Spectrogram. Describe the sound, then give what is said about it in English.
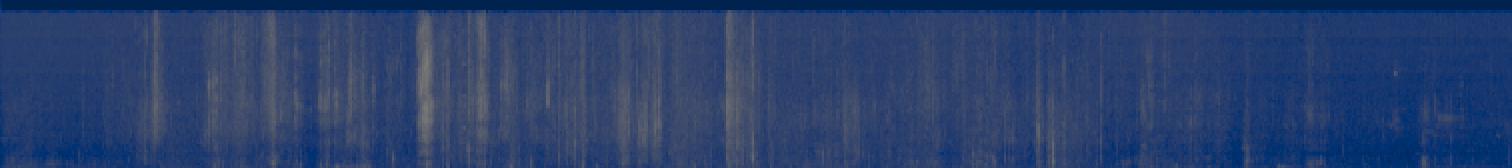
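Footsteps walking across a beaver dam in an untouched wetland: many irregular, faint crunching steps in a loose rhythm, each a short dry crackle, with no talk over them. “This is the beaver pond. And they made this dam here that we're about to walk on.”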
